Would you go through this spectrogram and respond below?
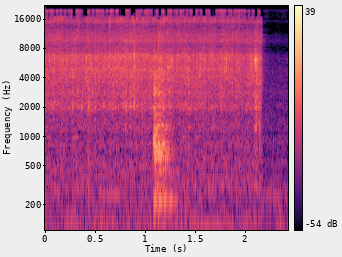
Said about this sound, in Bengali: দেখুন মাছগুলো খুব সুন্দরভাবে ভাজা হয়ে গেছে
